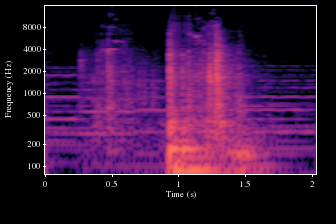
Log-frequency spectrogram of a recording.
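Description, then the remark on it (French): A heavy door slams shut with a single loud thud that rings briefly before fading, preceded by a moment of softer rustling movement. “Et sans même dire merci, Réhouven s'en alla en claquant la porte.”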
